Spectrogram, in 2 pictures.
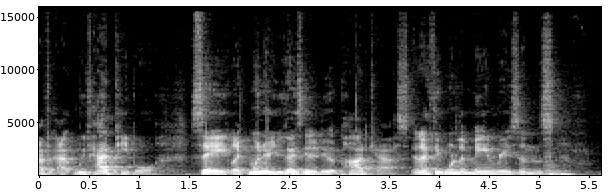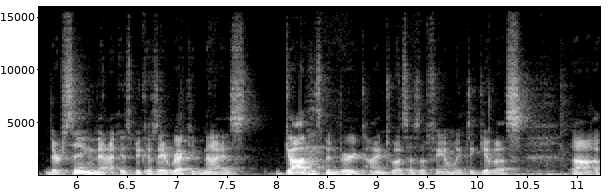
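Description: Man on a tinny, tin-can-sounding mic. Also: medium pitch. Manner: earnest, chatty, with frequent restarts. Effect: tinny sound, as if recorded inside a tin can. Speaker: podcast host. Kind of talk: casual family podcast chat. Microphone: temporary microphone, not the usual podcast mic. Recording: tinny echoey room sound from a makeshift mic.

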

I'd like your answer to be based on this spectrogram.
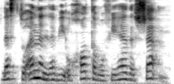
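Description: A woman's voice: medium pitch, very fast, dark tone, slight background noise, natural voice. A woman reading the lines of a curt, impatient young woman who answers a suitor with annoyance in an audiobook story.

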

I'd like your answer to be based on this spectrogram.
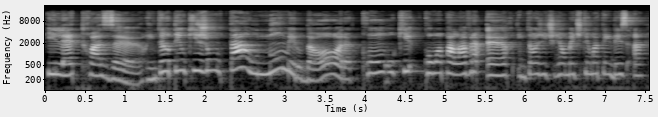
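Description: Female French teacher, slightly high voice, patient and repetitive, live class answering chat. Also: sharp tone. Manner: patient, repeats words slowly to model pronunciation; answers viewers' questions by name. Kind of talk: live online lesson.

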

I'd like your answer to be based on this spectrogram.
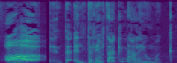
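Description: A woman's voice: fairly high pitch, big pitch swings, quick pace, pushed and bright. A young woman with an Egyptian Arabic accent, talking informally in a group chat. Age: young adult. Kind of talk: casual animated group chat.

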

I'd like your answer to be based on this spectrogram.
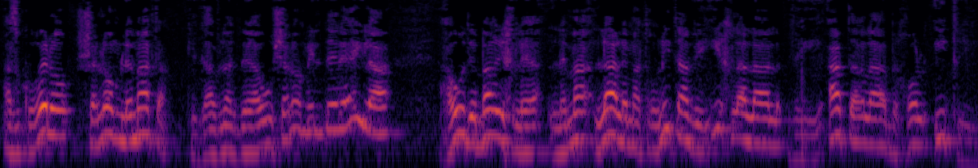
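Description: A man's voice: fairly high pitch, very animated, creaky, warm tone. A male rabbi teaching a daily lesson, reading an old religious passage aloud and explaining it phrase by phrase, often restarting words as he goes. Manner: reads an ancient passage aloud, then explains each phrase; frequent restarts and self-corrections.

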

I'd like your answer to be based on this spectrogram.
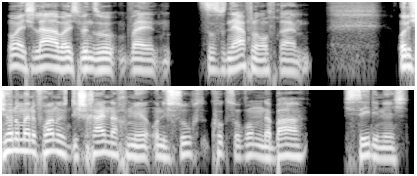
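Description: A man with a low, dark, mellow voice talks at a rapid clip, telling a personal story in casual, slang-heavy speech. His delivery is rushed and emotionally charged. The sound is dry and close. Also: no echo. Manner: slangy, rushed and emotional, addresses the listener as "Bruder". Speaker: podcast guest, singer.

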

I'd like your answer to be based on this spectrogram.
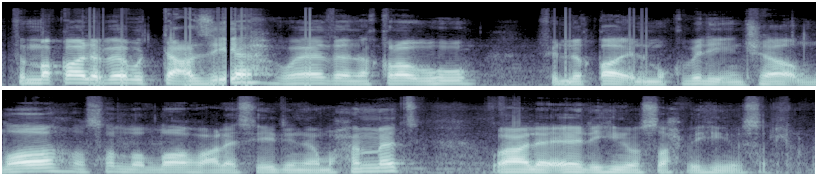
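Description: A man's voice: mid-range voice, quick pace, a little mellow. A man teaching as a sheikh, reading a classical religious text aloud and explaining it in colloquial asides. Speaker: sheikh teaching a hadith book.

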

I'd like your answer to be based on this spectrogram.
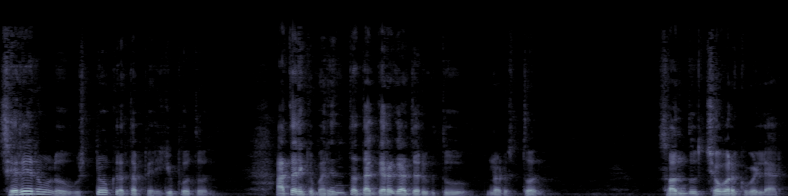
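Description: Man reading a story, lowish voice, pretty dramatic, rises and drops for effect. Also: normal speed, pauses often. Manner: expressive, shifting pitch and loudness for emphasis.

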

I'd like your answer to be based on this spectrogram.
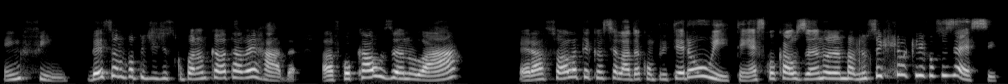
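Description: High-voiced woman telling a rant story. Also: fast, dry recording. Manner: animated, swears, acts out quoted dialogue. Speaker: podcast host. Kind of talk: casual storytelling chat.

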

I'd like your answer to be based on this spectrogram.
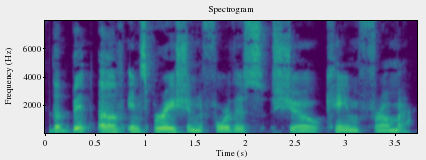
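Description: A man's voice: mid-range voice, slow pace. A man hosting a podcast, chatting casually in a rambling way. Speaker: podcast host. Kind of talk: casual chat.

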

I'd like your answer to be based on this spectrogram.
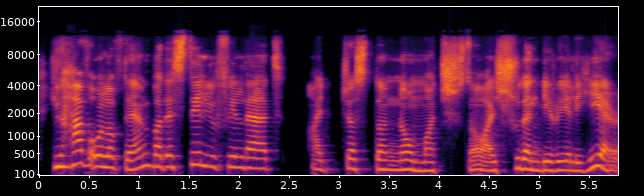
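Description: In an interview conversation, a tech team leader from Iran whose first language is Farsi speaks as a guest in a mid-range voice. She draws earnestly on her own experience, and her speech is full of fillers.

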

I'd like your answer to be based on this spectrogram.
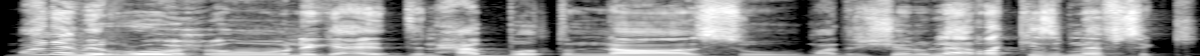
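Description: Fast-talking man on a podcast. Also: fairly high pitch, dry recording. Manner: animated, mixes English phrases into talk. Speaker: podcast co-host. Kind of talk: casual podcast chat.

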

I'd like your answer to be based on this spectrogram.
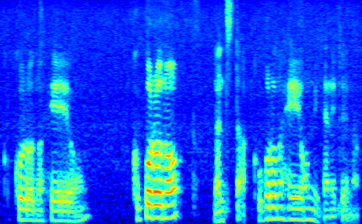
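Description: A man's voice: measured pace, creaky, phone-quality sound. A man with a Kansai accent co-hosting a casual podcast, playing an improvised word game and laughing often. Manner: playful, laughs often, animated pitch. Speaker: podcast co-host.

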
